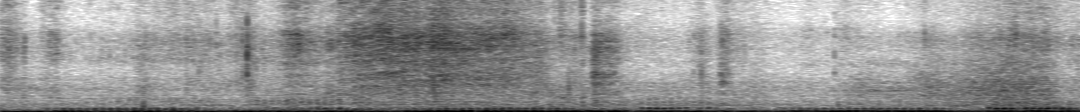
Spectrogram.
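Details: Domestic mother cat with her kittens, said to be jealous of them, purring in a continuous low, pulsing rumble that swells slightly midway, with soft rustling above it.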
